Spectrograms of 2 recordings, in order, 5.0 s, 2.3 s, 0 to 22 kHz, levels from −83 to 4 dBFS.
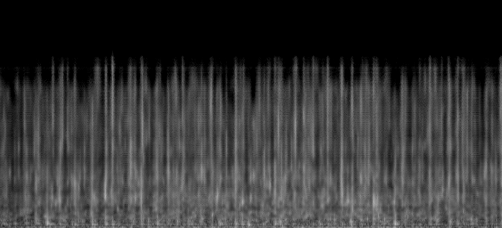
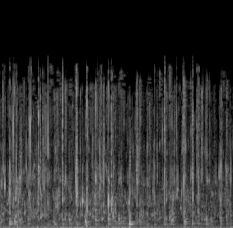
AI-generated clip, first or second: first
